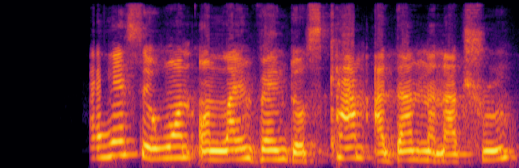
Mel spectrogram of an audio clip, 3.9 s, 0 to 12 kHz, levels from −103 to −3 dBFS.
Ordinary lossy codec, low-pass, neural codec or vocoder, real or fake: none; 10.8 kHz; vocoder, 44.1 kHz, 128 mel bands, Pupu-Vocoder; fake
